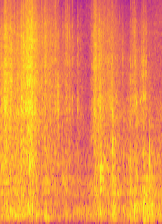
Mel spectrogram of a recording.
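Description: Packaging being handled: paper and wrapping rustling and crinkling, loudest in the first half second and again a little after a second in, with a few light knocks.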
